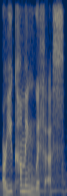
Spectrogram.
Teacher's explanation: And they point out how your voice naturally goes up a bit on you and with us, then maybe drops at the end. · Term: rise and fall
